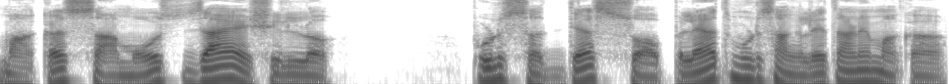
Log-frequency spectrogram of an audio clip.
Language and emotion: Goan Konkani, sad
